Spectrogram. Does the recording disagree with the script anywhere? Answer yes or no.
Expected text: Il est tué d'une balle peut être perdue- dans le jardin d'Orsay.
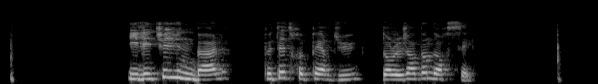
no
